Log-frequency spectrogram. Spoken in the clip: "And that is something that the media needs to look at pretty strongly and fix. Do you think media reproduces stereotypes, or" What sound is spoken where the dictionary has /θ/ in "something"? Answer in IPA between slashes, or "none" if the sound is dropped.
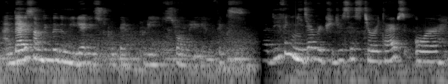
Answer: /t/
